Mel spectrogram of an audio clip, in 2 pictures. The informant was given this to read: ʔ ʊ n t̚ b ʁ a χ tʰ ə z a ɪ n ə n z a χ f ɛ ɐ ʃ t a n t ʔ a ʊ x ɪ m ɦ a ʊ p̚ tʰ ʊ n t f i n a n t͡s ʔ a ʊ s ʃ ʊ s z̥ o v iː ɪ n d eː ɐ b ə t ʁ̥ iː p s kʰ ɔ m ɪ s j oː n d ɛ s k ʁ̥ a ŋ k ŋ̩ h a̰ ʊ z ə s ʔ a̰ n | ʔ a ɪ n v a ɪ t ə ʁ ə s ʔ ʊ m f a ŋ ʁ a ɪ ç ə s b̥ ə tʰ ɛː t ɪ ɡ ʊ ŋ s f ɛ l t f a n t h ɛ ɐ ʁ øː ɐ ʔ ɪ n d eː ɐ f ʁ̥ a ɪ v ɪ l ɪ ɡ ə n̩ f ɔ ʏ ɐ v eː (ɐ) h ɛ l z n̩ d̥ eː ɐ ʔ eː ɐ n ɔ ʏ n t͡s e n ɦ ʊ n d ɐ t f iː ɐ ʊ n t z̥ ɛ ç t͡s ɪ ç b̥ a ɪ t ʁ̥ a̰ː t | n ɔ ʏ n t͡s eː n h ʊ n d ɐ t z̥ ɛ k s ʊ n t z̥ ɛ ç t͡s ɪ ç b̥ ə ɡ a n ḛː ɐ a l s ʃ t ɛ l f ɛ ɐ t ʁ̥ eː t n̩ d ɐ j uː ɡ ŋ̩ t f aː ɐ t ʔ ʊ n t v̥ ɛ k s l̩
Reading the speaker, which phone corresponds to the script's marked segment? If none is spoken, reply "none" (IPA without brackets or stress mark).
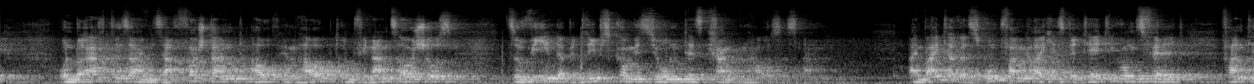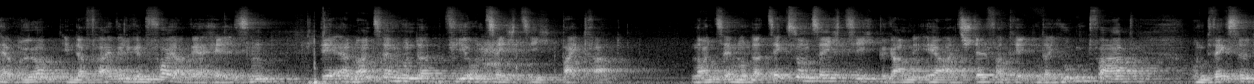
ɐ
